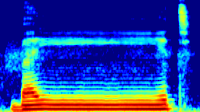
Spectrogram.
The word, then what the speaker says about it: بَيْت: C'est comme ça que c'est écrit, mais voilà comment on prononce. Bayt. Tu mets sukun à la fin, parce que tu veux t'arrêter dessus là. Bayt.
